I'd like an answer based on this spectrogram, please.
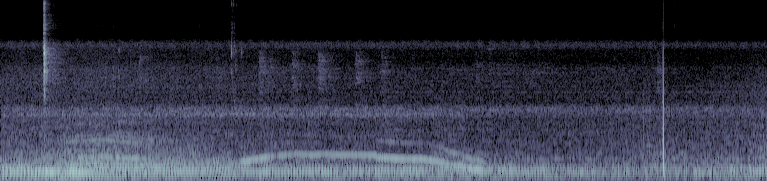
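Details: Ginger cat and black cat meowing at a door: a long drawn-out meow rising then falling, with a fainter overlapping meow, over a steady low hum and a few sharp clicks.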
